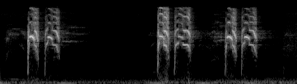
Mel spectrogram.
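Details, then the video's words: Three bursts of shrill, rasping double squawks from a parrot, the second and third close together after a pause of about a second; little else audible. "Parrot Talking Chirping Sounds"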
